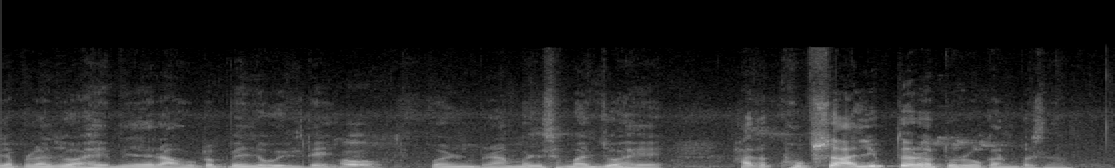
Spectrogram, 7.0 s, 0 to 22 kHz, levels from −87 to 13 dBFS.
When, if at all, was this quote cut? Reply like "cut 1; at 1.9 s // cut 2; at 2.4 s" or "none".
none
